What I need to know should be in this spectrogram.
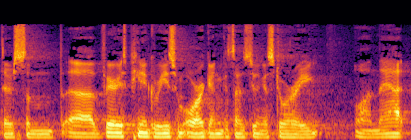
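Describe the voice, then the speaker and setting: A man speaks in an American accent with an ordinary speaking voice. His pitch is fairly low, with ordinary pitch variation. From US South, Houston, Texas. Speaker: wine magazine editor. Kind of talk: panel discussion.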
